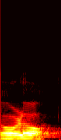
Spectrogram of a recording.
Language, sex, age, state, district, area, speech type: Odia, female, 18-30, Odisha, Khordha, rural, read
